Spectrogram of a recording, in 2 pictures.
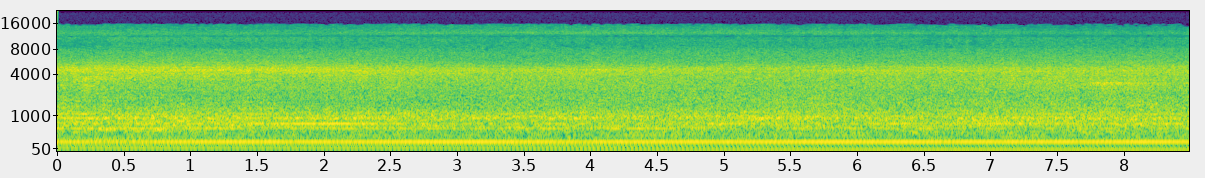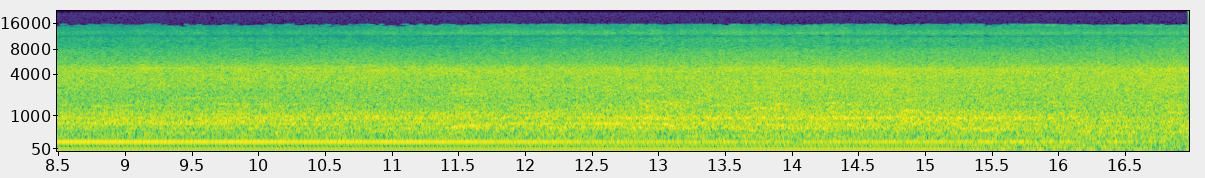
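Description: Steady loud machinery hum, a pump-like drone, with a constant rush of flowing water over it, the running noise of a water treatment plant's filter unit.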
